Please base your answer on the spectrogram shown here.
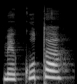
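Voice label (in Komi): ме кута, Komi, female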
